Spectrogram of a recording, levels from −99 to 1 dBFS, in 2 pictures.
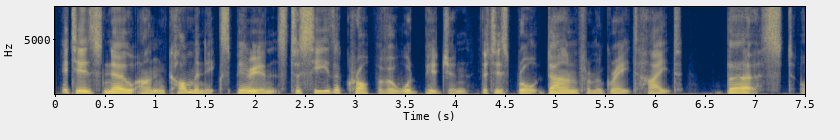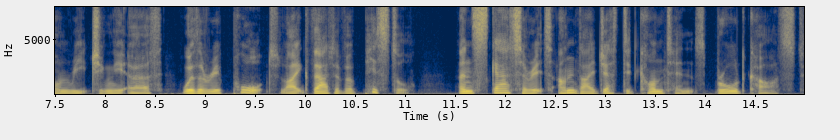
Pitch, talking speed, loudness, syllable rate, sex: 130 Hz, 155 wpm, -19 LUFS, 4.0 syllables/s, female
